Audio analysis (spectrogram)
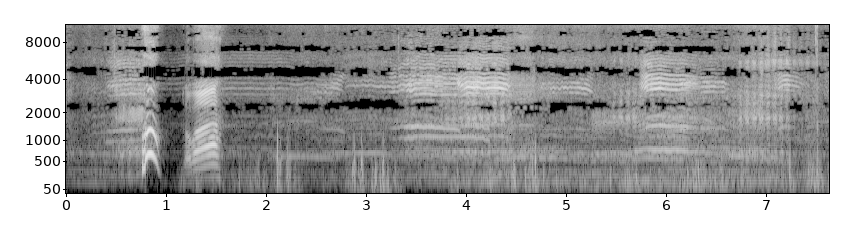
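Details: During real herding work with border collies Zara, Memphis and Bluky, two loud shouted commands open, then a crowd of sheep keeps up steady, tremulous bleating over scuffling and background noise.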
